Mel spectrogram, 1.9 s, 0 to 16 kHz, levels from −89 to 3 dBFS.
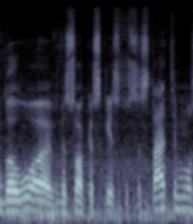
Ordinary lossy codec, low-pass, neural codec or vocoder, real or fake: Opus, 64 kbps; 14.4 kHz; vocoder, 44.1 kHz, 128 mel bands every 512 samples, BigVGAN v2; fake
